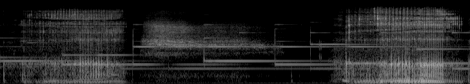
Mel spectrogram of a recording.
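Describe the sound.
Snoring from someone dozing off, a few drawn-out raspy breaths with quiet bell-like tinkling tones ringing between them.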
